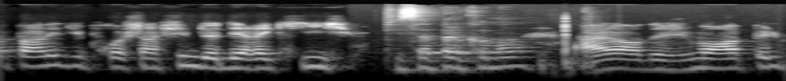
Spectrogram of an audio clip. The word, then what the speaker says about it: Derek Yee: ouais, il a fait ça s'écrit YEE Derek et puis après YEE quoi, c'est Derek Yee.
